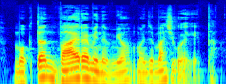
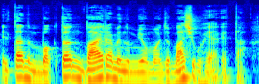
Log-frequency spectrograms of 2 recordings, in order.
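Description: First: 바이라민 said vai-ra-min again; American vitamin. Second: 바이라민 said vai-ra-min, flapped t; American vitamin. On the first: Teacher repeating the 바이라민 pronunciation. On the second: Teacher showing the 바이라민 pronunciation. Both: Shown as a demonstration. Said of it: "바이라민 이렇게도 발음이 됩니다".

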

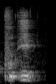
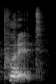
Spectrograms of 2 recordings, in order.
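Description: First: "put it" split into two separate words; unlinked. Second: "put it" run together like "purit"; linked. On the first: Teacher shows the difficult way, "put it" unlinked. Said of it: "어렵잖아요". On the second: Teacher shows the easier way, "put it" linked. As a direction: flap the t of "put" straight into "it". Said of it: "이렇게 붙겠죠". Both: Shown as a demonstration.

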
